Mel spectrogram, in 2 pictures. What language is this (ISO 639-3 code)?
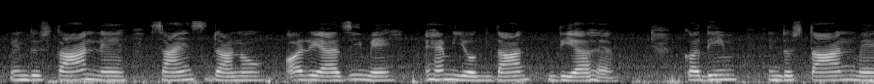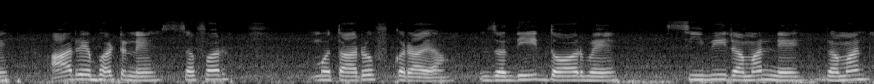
urd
